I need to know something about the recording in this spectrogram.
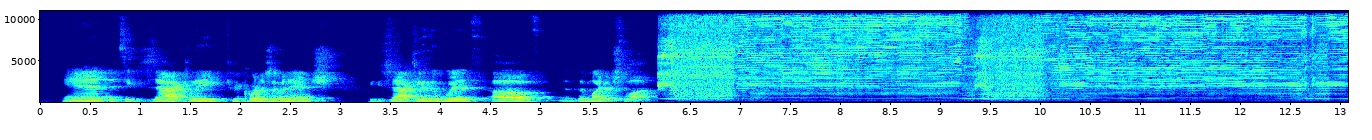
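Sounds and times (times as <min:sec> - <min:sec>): table saw cutting plywood: 0:06.2 - 0:13.0.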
